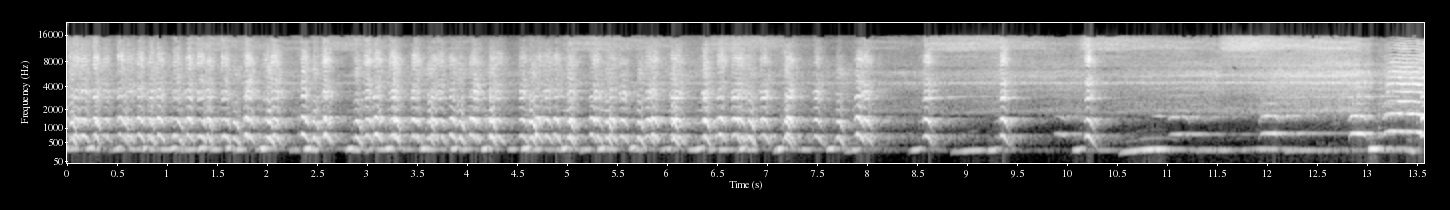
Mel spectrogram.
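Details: Siamangs in Bukit Barisan Selatan National Park, Sumatra, giving a counter call: rapid series of loud, downward-sweeping barking notes repeated many times per second, slowing into spaced longer swooping calls toward the end.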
